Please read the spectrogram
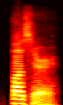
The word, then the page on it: buzzer: American English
